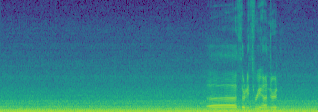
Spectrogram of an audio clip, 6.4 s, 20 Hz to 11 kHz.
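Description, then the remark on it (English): A car engine drones at steady, high revs of about 3,500 rpm while driving on the highway up a little hill, a thick low rumble with layered harmonics that holds throughout, briefly joined midway by a higher wavering tone. “I can't imagine revving this on the highway all the time.”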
